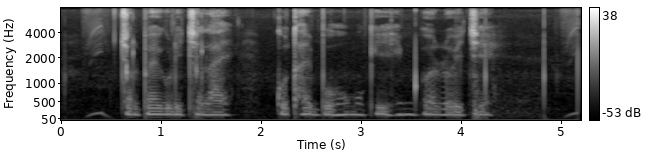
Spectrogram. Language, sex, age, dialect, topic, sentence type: Bengali, male, 51-55, Rajbangshi, agriculture, question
